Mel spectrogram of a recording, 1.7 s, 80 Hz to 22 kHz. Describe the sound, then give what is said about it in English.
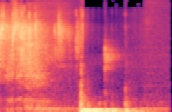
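Four dice rattle in a hand with a soft, hissing shake during a tabletop game, rolled to upgrade a drone, then land with a sharp clatter and a second knock as they settle. Nobody speaks. “I also get to roll 4 dice for this.”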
